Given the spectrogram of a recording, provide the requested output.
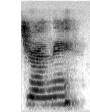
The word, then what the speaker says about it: Jenny: This Jenny. I'm from Toronto, Ontario, Canada. – Oh, welcome. Wonder, and I'm sorry I pronounced your name incorrectly. So it's Jenny, correct? – Yeah, JENNIE.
